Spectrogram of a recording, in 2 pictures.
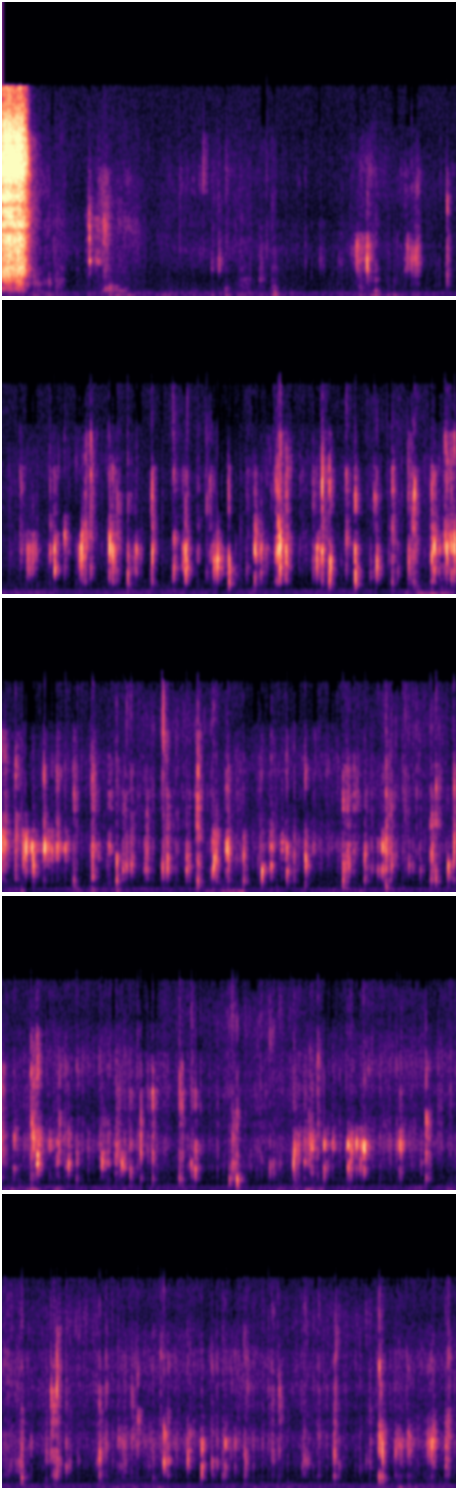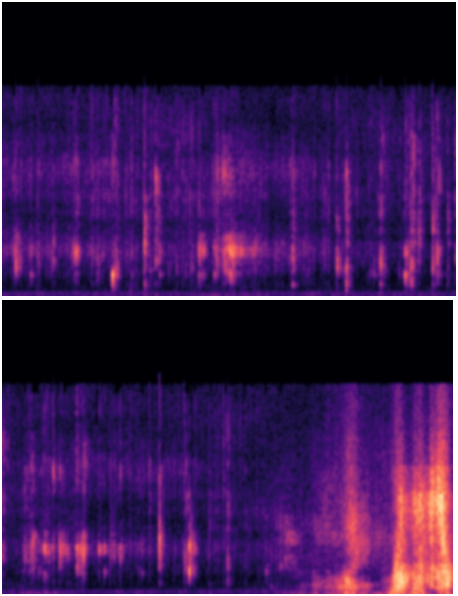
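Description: Fingertips massaging and working through hair on the scalp close to the microphone: a dense, irregular run of soft crackles and rustles.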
